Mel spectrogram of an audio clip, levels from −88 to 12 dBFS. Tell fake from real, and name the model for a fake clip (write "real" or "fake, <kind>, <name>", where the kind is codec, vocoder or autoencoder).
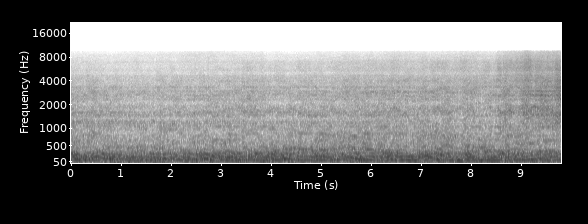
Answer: fake, codec, SNAC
